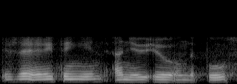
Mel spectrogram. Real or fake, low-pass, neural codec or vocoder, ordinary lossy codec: fake; 3.6 kHz; codec, 16 kHz in and 24 kHz out, 0.9 kbps, LongCat-Audio-Codec, fine tuned four codebook decoder; none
